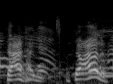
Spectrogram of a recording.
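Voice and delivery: soft coaxing. Real, not acted. Soldier softly coaxing a frightened little boy to come, gentle and hushed. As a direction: coax him over softly so he isn't scared.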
